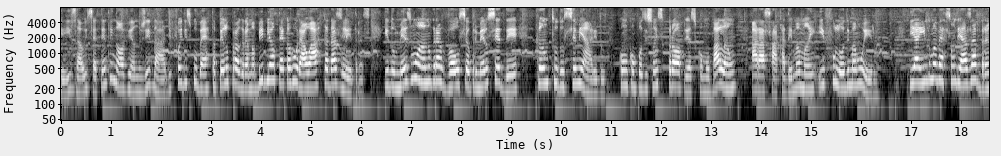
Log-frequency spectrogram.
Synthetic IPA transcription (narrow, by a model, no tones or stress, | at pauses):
ejzawsɛt̪ẽnt̪ɐjnɔvɪɐ̃nʊzd̪ɪːd̪ad̪ɪfojd̪ɪskubɛɾt̪ɐpelʊpɾɔɡɾɐ̃mɐbibliɔt̪ɛkɐɦuɾawaɾkɐd̪ɐzlet̪ɾɐs | ɪnʊmezmʊɐ̃nʊɡɾavowʊsewpɾimejɾʊsed̪e | kɐ̃nt̪ʊd̪ʊsẽmiaɾid̪ʊkõkõpozisõj̃spɾɔpɾiɐskõmʊbalɐ̃w̃ | aɾasakad̪ɪmɐ̃mɐ̃j̃ɪfulod̪ɪmɐ̃muejɾʊ | iaĩnd̪ɐũmɐvɛɾsɐ̃w̃d̪ɪazɐbɾɐ̃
